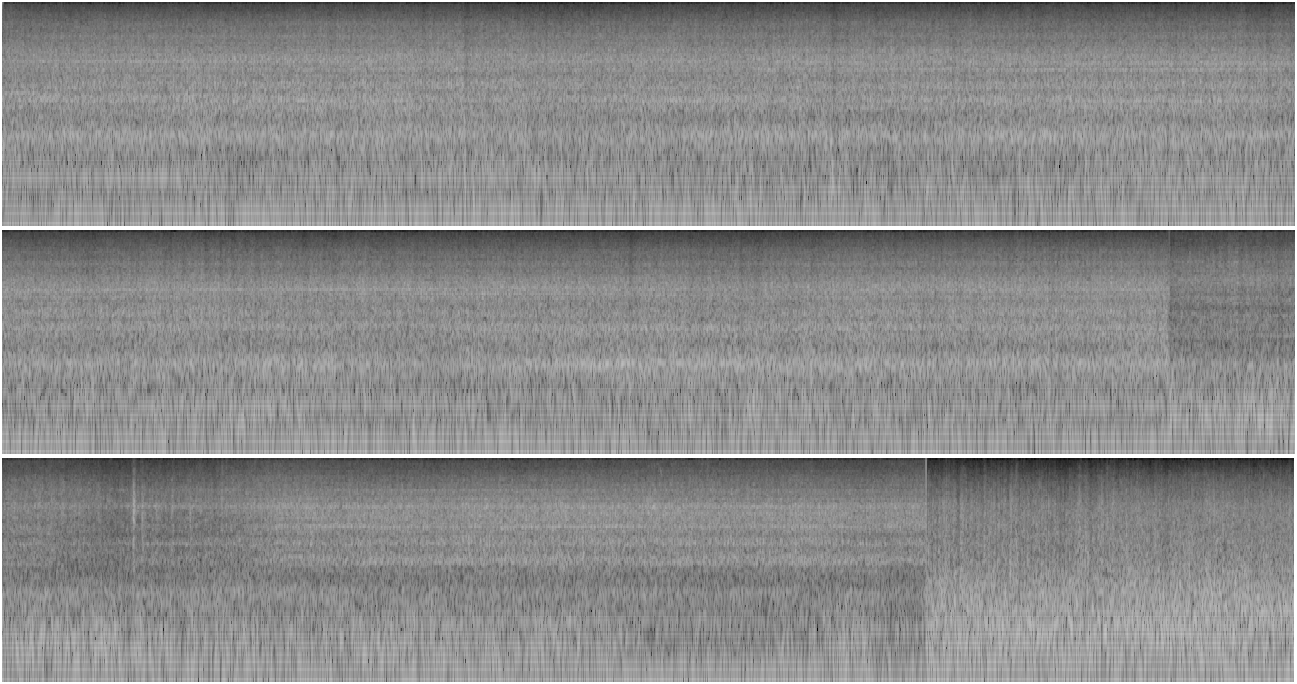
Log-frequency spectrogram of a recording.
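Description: Steady engine and road noise of a car driving, with a constant low hum. The sound changes abruptly twice, about two-thirds of the way in and again near the end, where it becomes a rougher, louder rumble.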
